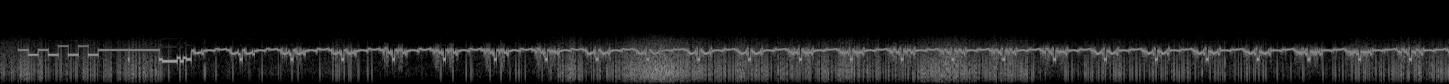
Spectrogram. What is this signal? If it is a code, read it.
SSTV (slow-scan television), PD 120.
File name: SSTV ISS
